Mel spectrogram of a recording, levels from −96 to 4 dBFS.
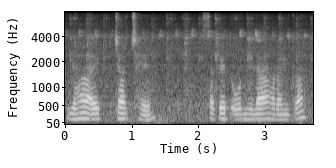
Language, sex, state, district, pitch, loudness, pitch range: Hindi, male, Arunachal Pradesh, Lower Dibang Valley, 145 Hz, -17 LUFS, 135-150 Hz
